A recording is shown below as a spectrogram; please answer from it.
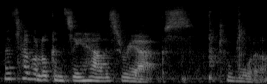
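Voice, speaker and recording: Woman, rambling live craft host, lowish voice, faint hiss, camera on the desk. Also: very animated, normal speed. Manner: chatty, rambling, greets viewers by name. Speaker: craft demonstrator hosting a live session. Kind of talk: casual live craft demo chat. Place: home craft table. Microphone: camera on the work table.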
